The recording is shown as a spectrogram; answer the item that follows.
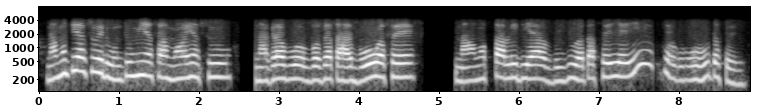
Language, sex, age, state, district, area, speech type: Assamese, female, 45-60, Assam, Udalguri, rural, conversation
